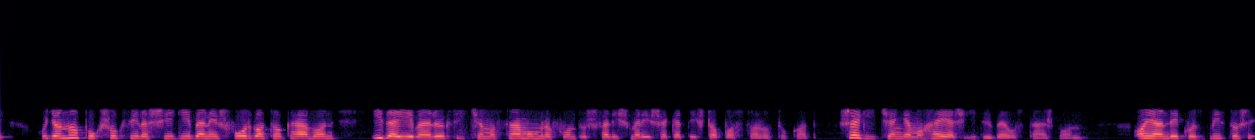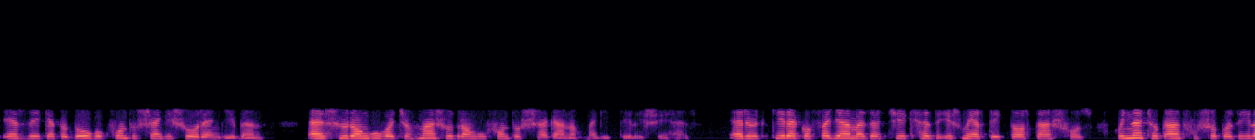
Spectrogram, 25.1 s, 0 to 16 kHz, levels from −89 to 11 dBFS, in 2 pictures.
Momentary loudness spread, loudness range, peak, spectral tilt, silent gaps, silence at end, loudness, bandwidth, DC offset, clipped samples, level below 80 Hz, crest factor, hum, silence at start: 17 LU; 5 LU; -6 dBFS; -7.5 dB/octave; none; 0 s; -26 LUFS; 3.7 kHz; under 0.1%; under 0.1%; under -90 dBFS; 20 dB; none; 0.4 s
